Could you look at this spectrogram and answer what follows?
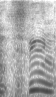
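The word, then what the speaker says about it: Fyn: much information it is connected to foon island not finn island by the great belt bridge completed in 1998.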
